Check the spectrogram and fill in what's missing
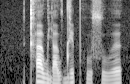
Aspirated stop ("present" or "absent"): present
